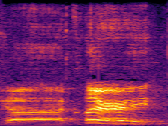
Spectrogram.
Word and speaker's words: Clari: I want to thank Clari for sponsoring tonight. Said it right. I pronounced it right.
